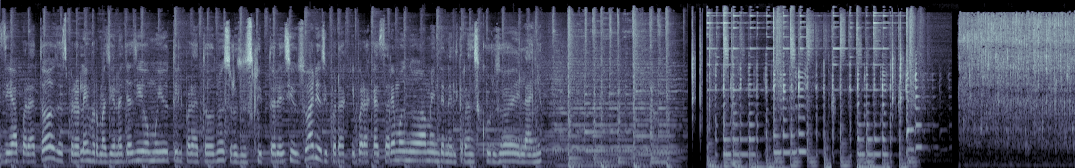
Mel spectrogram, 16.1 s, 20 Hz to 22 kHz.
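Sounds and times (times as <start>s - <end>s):
speech: 0.0s - 8.6s
upbeat music: 0.0s - 14.3s
faucet running during handwashing: 14.4s - 16.1s.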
